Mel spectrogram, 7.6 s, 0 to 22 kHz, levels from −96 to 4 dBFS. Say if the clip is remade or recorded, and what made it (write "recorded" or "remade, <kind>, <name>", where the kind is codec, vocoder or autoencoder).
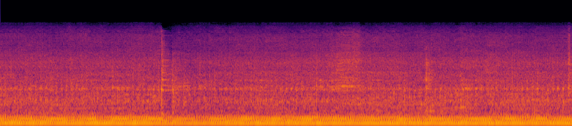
remade, codec, SNAC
